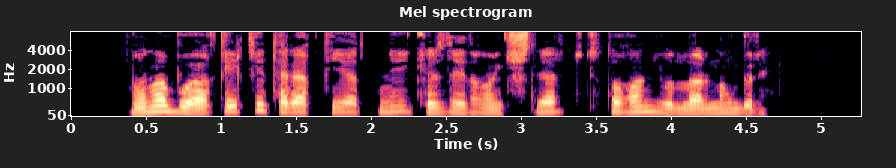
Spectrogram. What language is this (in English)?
Uyghur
